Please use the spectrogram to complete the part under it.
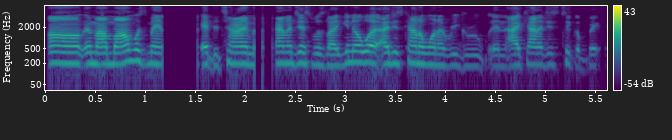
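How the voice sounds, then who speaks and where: Earnest woman singer, bright dry voice. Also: mid-range voice, little pitch movement, fast talker, dry recording. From Virginia, US. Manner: reflective, earnest, with frequent restarts. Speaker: singer, interview guest. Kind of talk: candid interview answers.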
